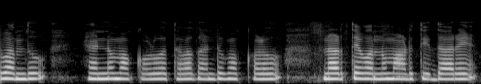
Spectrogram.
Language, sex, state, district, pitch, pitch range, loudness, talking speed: Kannada, female, Karnataka, Bidar, 255 Hz, 250-260 Hz, -16 LUFS, 100 wpm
